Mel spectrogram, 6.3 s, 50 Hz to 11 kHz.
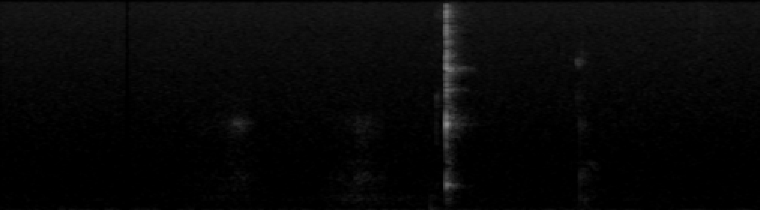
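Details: Hiccups at 2 a.m. after waking for a glass of water: a quiet room with soft breaths, then one sharp, abrupt hiccup and a fainter second one about a second later.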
